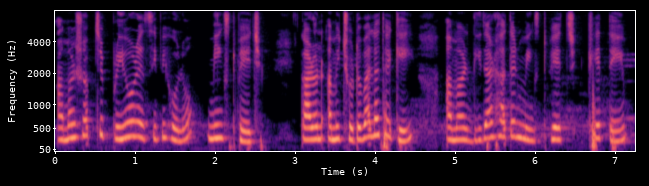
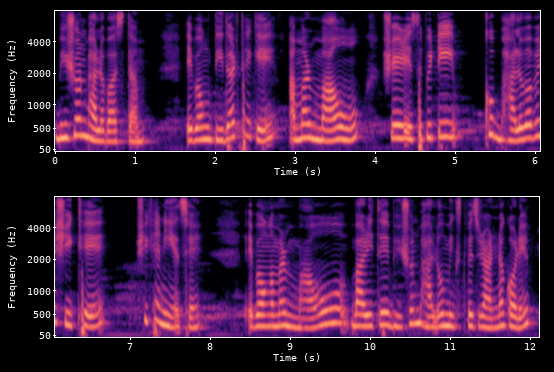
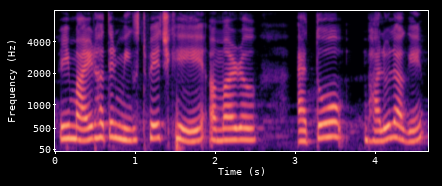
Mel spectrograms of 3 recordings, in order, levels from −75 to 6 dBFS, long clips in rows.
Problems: none marked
